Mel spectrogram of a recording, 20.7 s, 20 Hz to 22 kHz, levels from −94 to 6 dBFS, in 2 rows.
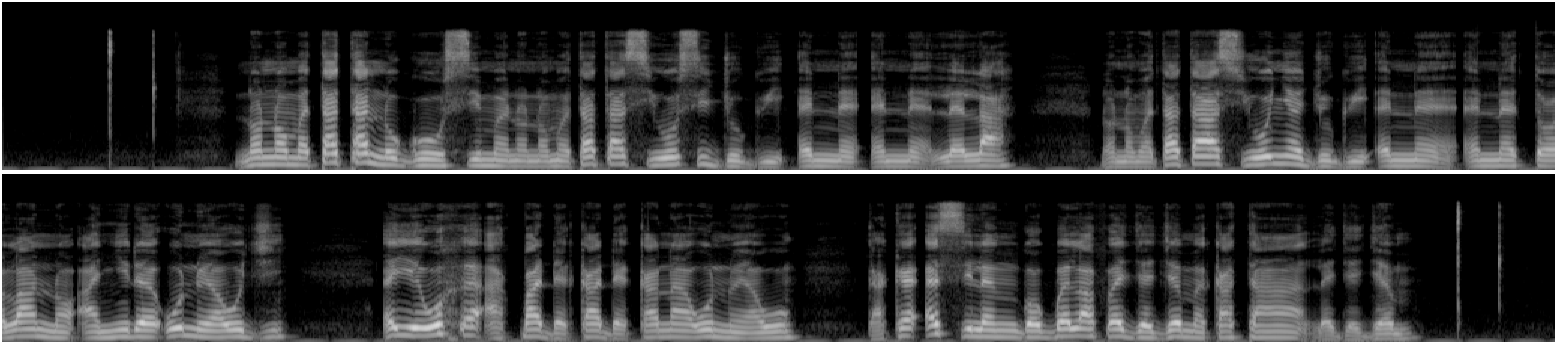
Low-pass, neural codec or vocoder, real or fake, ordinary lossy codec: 10.8 kHz; none; real; AAC, 96 kbps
